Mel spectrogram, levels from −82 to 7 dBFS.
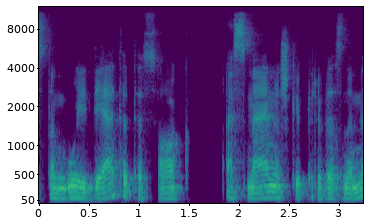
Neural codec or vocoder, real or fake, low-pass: none; real; 10.8 kHz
